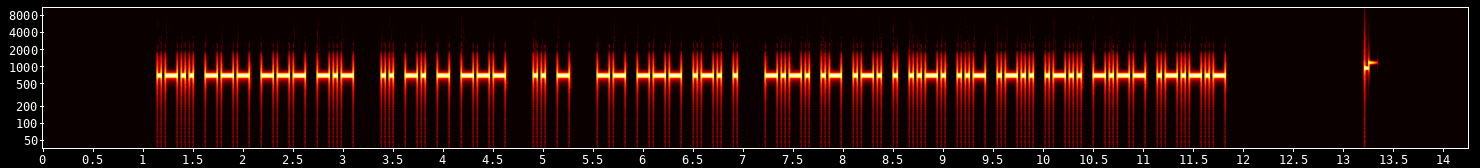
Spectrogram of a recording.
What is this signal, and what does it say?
Morse code, heard as a keyed tone, about 30 wpm, 700 Hz. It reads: LOOK INTO IT MORE CAREFULLY.
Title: Sentences from Top 1300 Words 30wpm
